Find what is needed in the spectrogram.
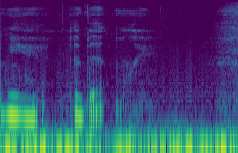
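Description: A woman's soft, close-miked voice: a short hummed murmur at the start, then a brief breathy whispered sound about a second in.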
